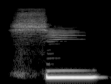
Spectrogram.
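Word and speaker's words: xi: The last one is she. She sounds a little bit like the first sound of sheep. But when pronouncing she again, your tongue should be more flat and you need to stretch your mouth to two sides.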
